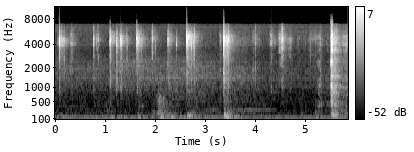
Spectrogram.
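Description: Keystrokes on a computer keyboard entering an admin password during a software installation, a run of scattered, quiet clicks and taps at close range with short pauses, no talking.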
